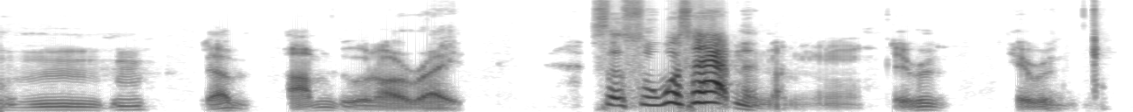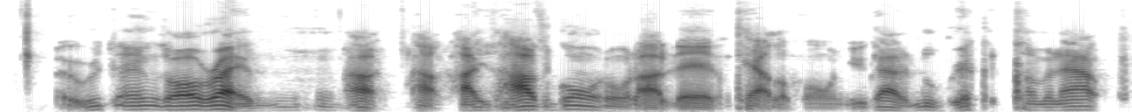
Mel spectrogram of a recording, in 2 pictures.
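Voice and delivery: put-on low, soft, slurred old man's voice; old uncle. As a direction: mumble low like an uncle on brown liquor. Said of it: "I call him and I say".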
